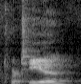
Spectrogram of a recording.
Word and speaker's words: tortilla: Tortilla.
